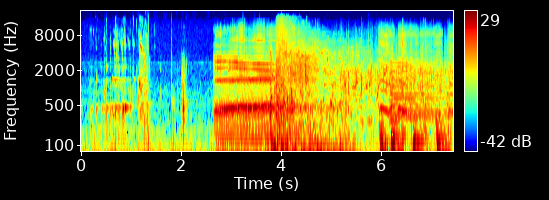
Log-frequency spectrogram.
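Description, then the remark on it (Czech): Someone gulps down a sweet drink, with loud wet swallowing and liquid sounds that build into long, throaty, burp-like noises. “Prosím tě, dej mi to, já to aspoň dopiju, když to jsou takový peníze.”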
